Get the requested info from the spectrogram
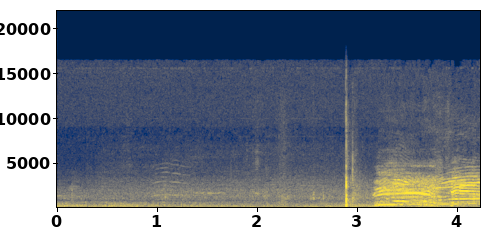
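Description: A single sharp crack of a baseball bat hitting the ball about three seconds in, followed at once by several players shouting.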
